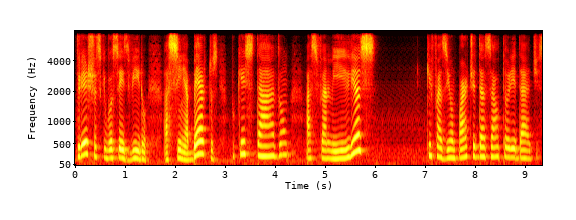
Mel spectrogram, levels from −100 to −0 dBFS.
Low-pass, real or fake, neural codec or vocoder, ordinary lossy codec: 7.2 kHz; fake; codec, 16 kHz, 0.9 kbps, LongCat-Audio-Codec; none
